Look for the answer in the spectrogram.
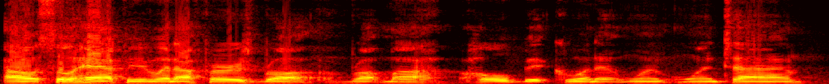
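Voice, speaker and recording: This man hosts his own channel and reacts to a recorded call with loose, unscripted commentary that rambles and keeps circling back over his own phrases. His medium-pitched voice has a darkish tone and little pitch movement, and he talks at a moderate pace.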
